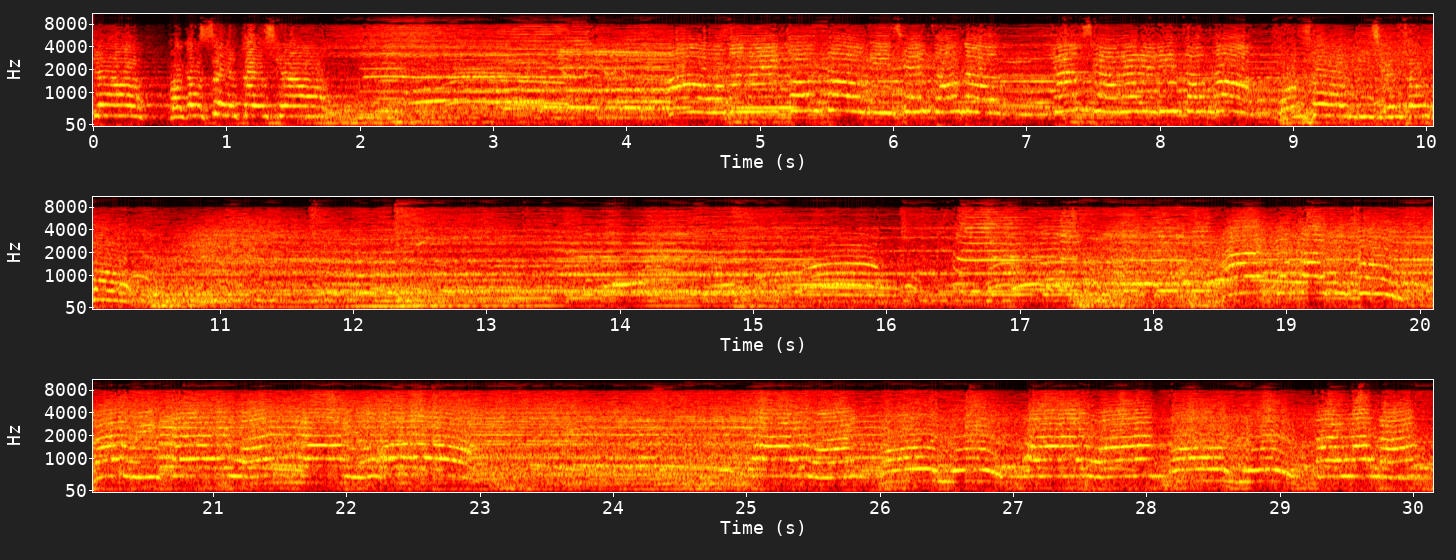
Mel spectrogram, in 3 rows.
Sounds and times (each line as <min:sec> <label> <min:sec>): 0:00.0 speech 0:01.8
0:00.0 Protest 0:30.1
